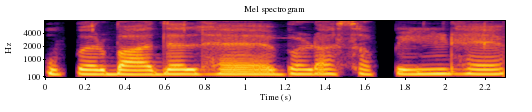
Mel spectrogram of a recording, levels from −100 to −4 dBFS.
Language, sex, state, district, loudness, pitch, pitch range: Hindi, female, Chhattisgarh, Korba, -15 LUFS, 230 Hz, 220-235 Hz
